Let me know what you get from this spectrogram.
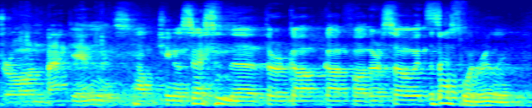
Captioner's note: laughs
